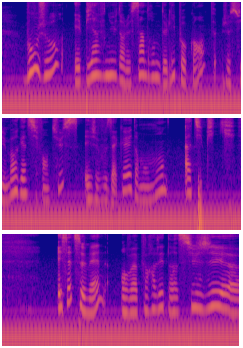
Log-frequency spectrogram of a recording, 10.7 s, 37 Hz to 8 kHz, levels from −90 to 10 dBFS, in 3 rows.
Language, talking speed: French, 155 wpm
